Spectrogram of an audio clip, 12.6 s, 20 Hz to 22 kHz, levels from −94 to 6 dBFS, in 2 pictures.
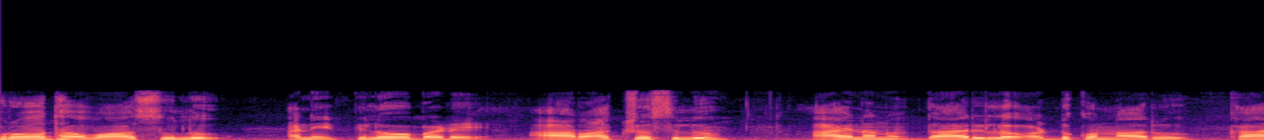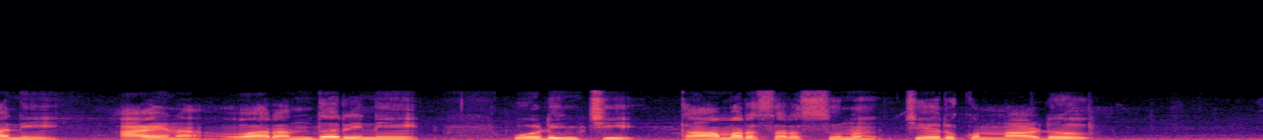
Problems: none marked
